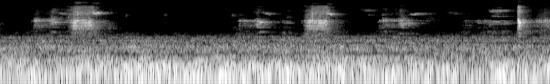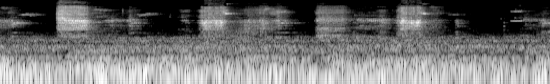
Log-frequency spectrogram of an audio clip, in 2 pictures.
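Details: Grackles in Minnesota give harsh, squawking, broadband calls in quick irregular bursts, several birds overlapping, over a steady low rumble of wind or distant traffic.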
